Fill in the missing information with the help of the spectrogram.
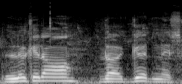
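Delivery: usual speaking voice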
